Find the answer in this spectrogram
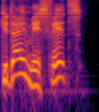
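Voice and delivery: put-on New Zealand accent. Host reads a listener's email aloud, in a New Zealand accent. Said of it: "In the accent".

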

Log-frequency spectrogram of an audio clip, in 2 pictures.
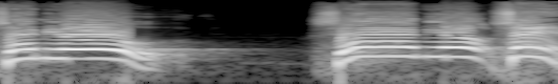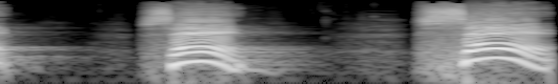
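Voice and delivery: very loud drawn-out shout. A dad acts out calling his son samuel, retelling shouting for sam. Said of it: "You don't have to shout".

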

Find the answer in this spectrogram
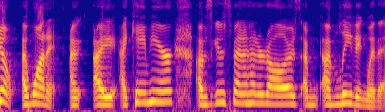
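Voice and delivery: super defensive, insistent voice. Retelling a woman's reply after offering her money back, imitating someone being defensive. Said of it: "she's super defensive".

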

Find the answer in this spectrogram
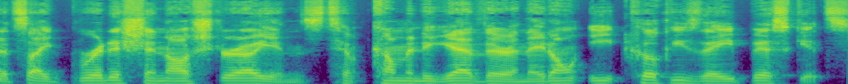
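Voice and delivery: plain

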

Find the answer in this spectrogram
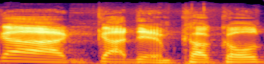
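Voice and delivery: plain

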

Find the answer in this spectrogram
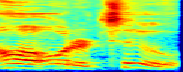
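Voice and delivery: high, pointed, loaded, acted-out sarcastic jab. Retelling a woman walking off with one sandwich missing, retelling a sarcastic remark. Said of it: "I was trying to be sarcastic".

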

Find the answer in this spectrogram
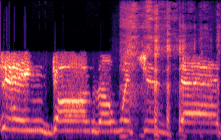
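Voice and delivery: shrill, very high, screeching scream. Acting out Mark Boyle's call after a missed shot, imitating a screeching scream. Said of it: "just in a screeching scream yells".

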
